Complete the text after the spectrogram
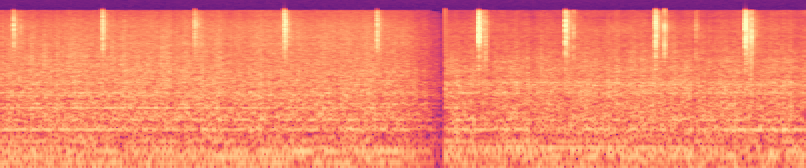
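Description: Boots step on a ship's deck.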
